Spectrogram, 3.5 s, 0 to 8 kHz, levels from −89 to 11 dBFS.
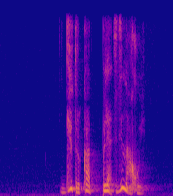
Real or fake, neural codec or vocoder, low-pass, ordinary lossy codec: real; none; 7.2 kHz; none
